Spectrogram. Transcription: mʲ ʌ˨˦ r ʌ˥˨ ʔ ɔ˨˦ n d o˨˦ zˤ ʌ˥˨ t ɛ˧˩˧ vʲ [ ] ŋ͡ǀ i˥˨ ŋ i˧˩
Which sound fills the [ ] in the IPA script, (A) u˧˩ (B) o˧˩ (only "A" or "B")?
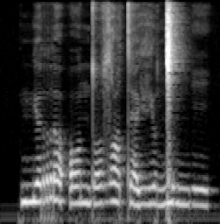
B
